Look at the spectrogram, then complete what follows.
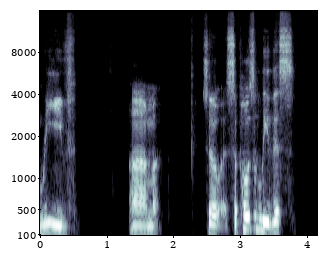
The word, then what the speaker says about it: rive: So Victor's saying Reeve.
